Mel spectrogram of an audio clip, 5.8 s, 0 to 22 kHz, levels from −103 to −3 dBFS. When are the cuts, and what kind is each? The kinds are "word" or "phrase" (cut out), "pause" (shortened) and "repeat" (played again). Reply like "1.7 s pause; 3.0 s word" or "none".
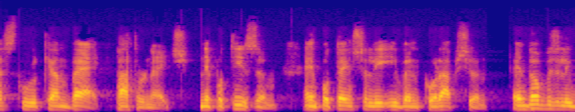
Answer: none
